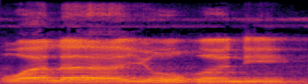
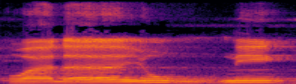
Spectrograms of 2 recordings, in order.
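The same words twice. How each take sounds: First: The gh sound has an echoing bounce. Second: The gh sound is plain, without a bounce. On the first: The speaker calls it wrong. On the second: The speaker calls it right.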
